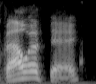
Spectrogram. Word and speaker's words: VfB: Well, it's also, it's pronounced Vow FB and like Silas.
